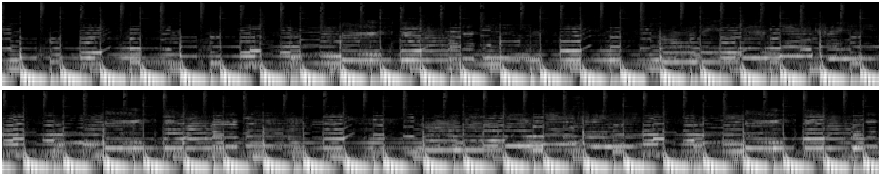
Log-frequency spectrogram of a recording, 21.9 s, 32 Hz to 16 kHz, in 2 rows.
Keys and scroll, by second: 5.3 shift+F2, 5.5 Escape, 6.6 ctrl+r, 6.9 ctrl+r, 7.2 ctrl+r, 7.7 Escape, 15.3 Delete, 16.6-18.4 typing, 18.5 ctrl+k, 20.0 ctrl+q.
